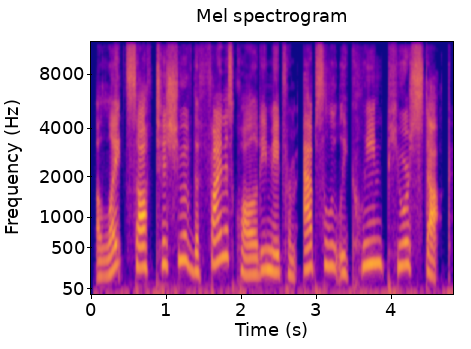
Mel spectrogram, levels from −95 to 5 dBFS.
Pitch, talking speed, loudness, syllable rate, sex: 240 Hz, 175 wpm, -20 LUFS, 4.8 syllables/s, female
